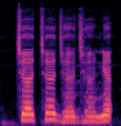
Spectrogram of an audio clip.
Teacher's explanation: ದವಡೆ ಮತ್ತು ನಾಲಿಗೆಯ ಸಹಾಯದಿಂದ ಹುಟ್ಟುವ ಅಕ್ಷರಗಳನ್ನ ಏನಂತ ಕರೀತೀವಿ ತಾಲವ್ಯ ಅಕ್ಷರಗಳು ಕರೀತೀವಿ · ಈ ವರ್ಗ ಎಲ್ಲಿ ಹುಟ್ಟಕೊತತೆ ಅಂದ್ರೆ ತಾಲವ್ಯ ಅಥವಾ ದವಡೆಯ ಭಾಗ ಮತ್ತು ನಾಲಿಗೆಯ ಸಹಾಯದಿಂದ ಹುಟ್ಟುಕೊಳ್ಳುತ್ತೈತಿ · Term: ತಾಲವ್ಯಾಕ್ಷರಗಳು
